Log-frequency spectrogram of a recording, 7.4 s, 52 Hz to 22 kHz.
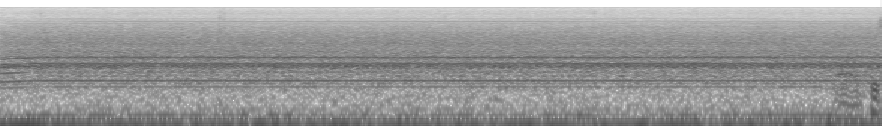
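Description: A water pump runs at maximum speed, 3,450 RPM, against about 25 to 30 feet of total dynamic head, giving a steady, loud, continuous hum and whir with a constant tonal drone and no pauses throughout.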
